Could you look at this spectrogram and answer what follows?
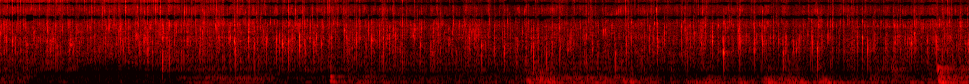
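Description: Batter-coated prawns frying in hot oil in a metal wok: a faint, steady sizzle of fine crackles.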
